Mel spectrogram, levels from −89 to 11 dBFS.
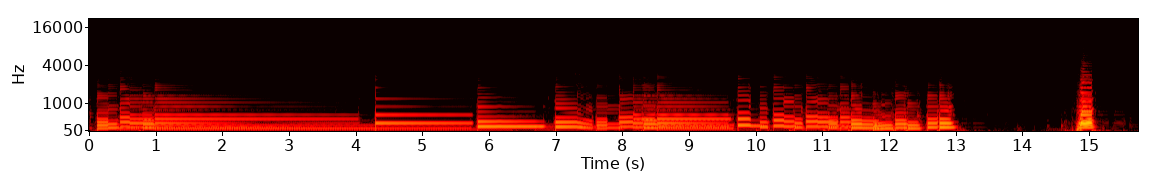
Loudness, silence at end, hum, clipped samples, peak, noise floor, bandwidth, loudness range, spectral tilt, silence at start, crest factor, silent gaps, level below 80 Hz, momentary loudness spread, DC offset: -38 LUFS; 0.6 s; none; under 0.1%; -16 dBFS; -78 dBFS; 4.1 kHz; 9 LU; -11.5 dB/octave; 0.1 s; 22 dB; none; -60 dBFS; 13 LU; under 0.1%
